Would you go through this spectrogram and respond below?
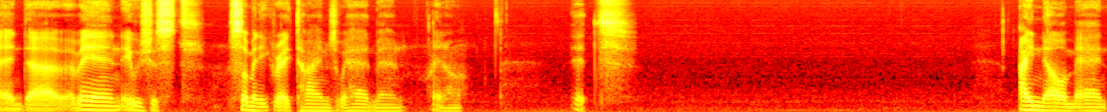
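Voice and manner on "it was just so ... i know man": trying hard not to cry, fighting back tears. Remembering great times with a friend, holding back tears. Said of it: "I'm trying not to cry".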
